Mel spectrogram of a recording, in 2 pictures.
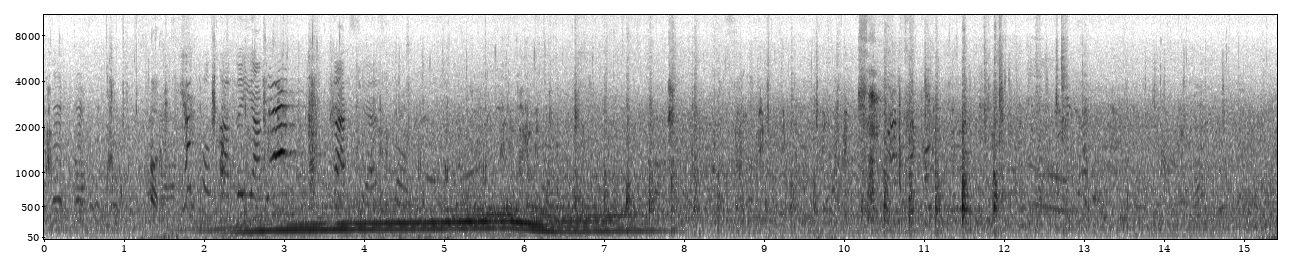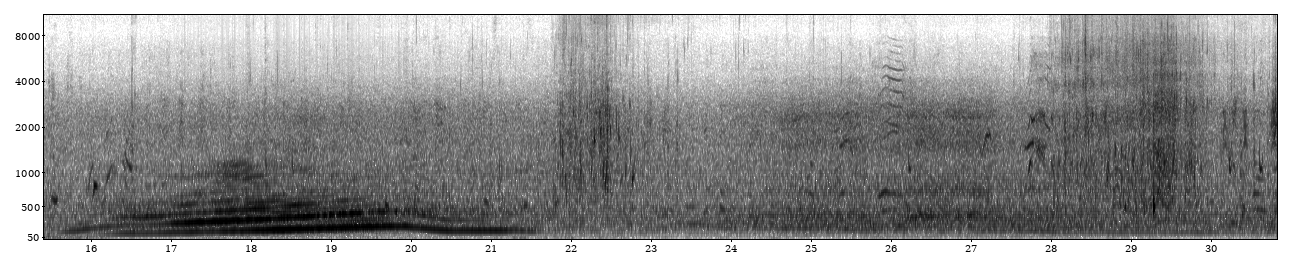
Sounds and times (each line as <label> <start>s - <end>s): Ducks 7.6s - 11.3s
Ducks 27.1s - 30.8s
kids 27.4s - 30.8s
